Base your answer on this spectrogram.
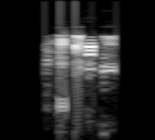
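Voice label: Raleigh Police North District Tactical, p25; wake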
